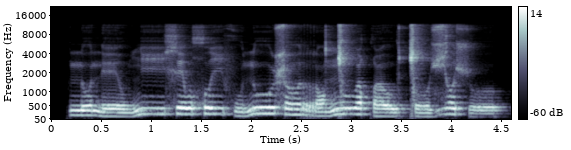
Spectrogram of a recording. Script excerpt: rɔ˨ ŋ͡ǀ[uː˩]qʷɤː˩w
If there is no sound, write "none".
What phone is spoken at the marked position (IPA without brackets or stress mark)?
uː˥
